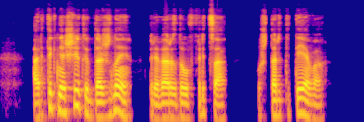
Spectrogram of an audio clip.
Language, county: Lithuanian, Alytus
